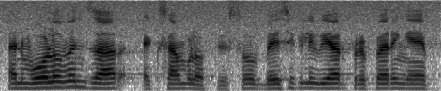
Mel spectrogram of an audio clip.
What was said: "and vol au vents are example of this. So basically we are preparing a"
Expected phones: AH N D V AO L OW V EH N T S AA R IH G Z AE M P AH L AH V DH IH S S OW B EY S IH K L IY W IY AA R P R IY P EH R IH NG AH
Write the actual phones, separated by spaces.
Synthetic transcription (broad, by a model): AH N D V AO L OW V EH N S AA R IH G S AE M B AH L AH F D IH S S OW B EY S IH K L IY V IY AA R P R IY P EH R IH NG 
